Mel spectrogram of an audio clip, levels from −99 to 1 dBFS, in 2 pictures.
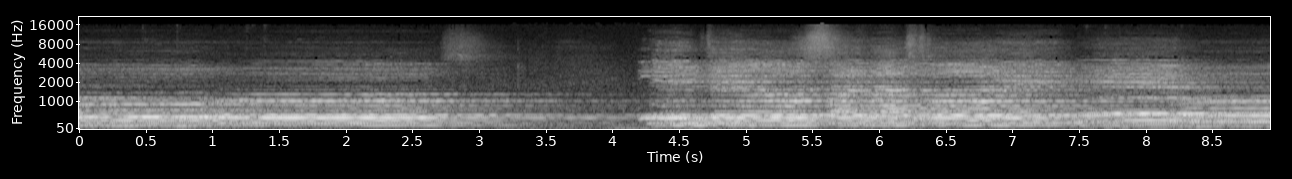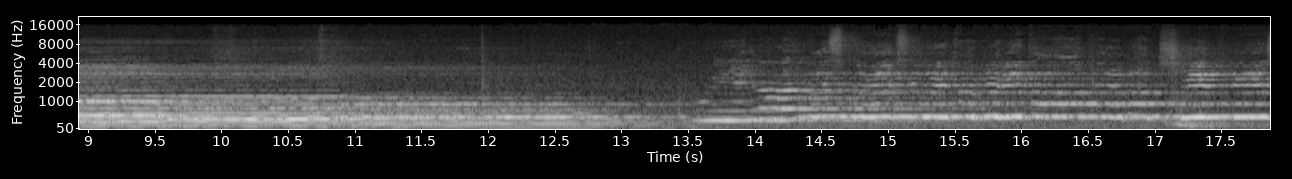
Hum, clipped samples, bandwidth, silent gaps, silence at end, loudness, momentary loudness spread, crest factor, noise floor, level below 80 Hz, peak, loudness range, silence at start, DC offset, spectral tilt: none; under 0.1%; 14 kHz; none; 0 s; -23 LUFS; 14 LU; 16 dB; -44 dBFS; -60 dBFS; -6 dBFS; 10 LU; 0 s; under 0.1%; -5.5 dB/octave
